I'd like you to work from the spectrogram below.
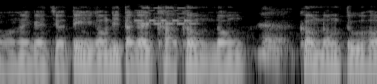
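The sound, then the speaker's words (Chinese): A telephone rings faintly beneath continuous conversation during a broadcast talk show, its electronic tone only partly audible through a man's steady talking; a caller's phone call coming in while the show is not open to calls. “为什么我们现在这里有电话进来？”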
